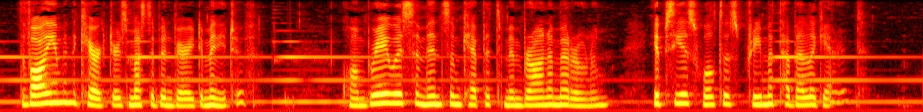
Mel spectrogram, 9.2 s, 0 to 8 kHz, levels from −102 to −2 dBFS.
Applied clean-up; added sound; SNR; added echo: none; Bell; 18 dB; none.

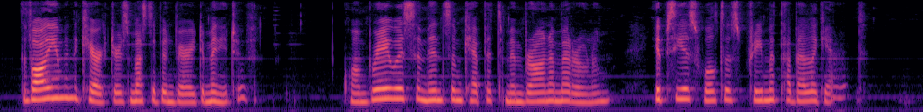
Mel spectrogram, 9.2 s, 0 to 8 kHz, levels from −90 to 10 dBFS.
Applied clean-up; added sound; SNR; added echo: neural separator model SepFormer DNS4.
